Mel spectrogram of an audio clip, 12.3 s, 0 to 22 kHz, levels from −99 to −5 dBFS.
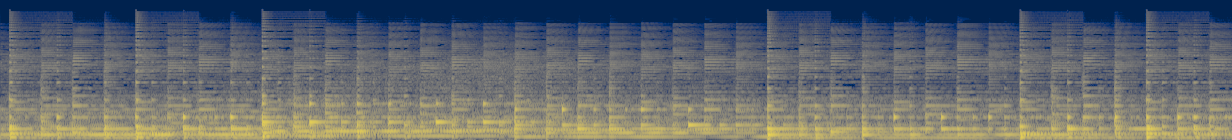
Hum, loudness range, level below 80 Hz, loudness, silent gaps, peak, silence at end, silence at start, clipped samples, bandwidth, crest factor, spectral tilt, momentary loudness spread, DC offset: none; 3 LU; -40 dBFS; -24 LUFS; none; -4 dBFS; 0 s; 0 s; under 0.1%; 15 kHz; 18 dB; -7 dB/octave; 5 LU; under 0.1%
